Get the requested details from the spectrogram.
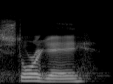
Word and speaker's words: storge: There's also less known, it's pronounced like storge, but add like some Greek flair in there, and then it would be right.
